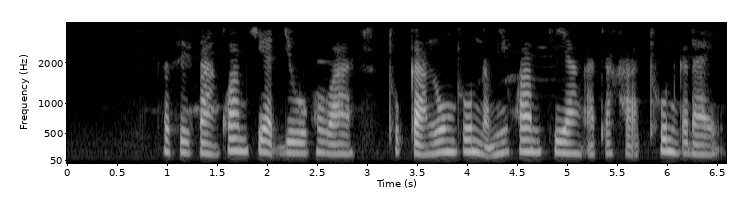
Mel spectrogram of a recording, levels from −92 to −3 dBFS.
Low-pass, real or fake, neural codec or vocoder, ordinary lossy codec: 3.6 kHz; real; none; none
